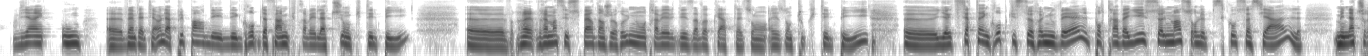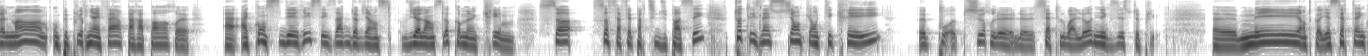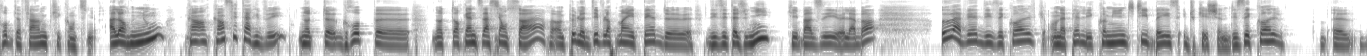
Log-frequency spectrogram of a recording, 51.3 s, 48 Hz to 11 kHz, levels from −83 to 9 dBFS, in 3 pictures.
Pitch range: 145-185 Hz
